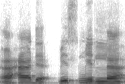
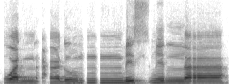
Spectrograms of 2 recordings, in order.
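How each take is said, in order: First: Ahad ends bare, without an -un ending. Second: Ahad ends with -un, joined to bismillah. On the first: The speaker calls it wrong. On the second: The speaker calls it right. "harus dibaca iklab"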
